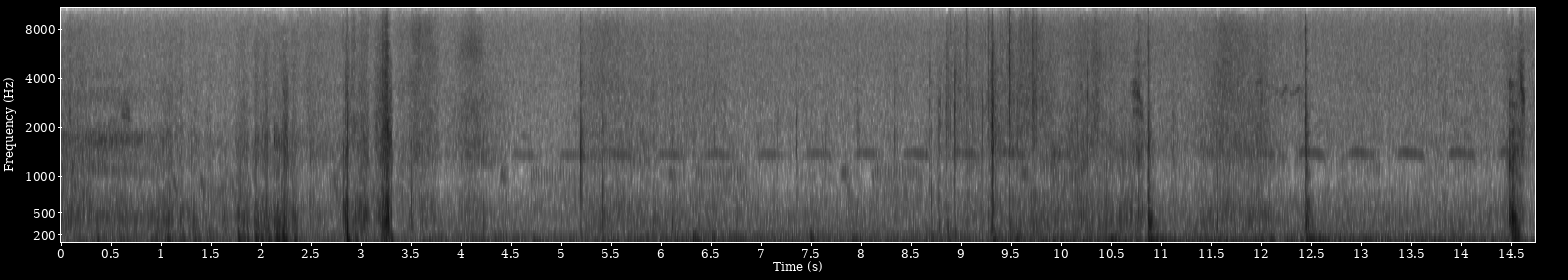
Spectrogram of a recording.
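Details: Pearl-spotted owlet (Glaucidium perlatum) calling at sunrise, about 6 am, on 4 September 2017 in Sabi Sand near Kruger Park, South Africa, likely low in small trees: a long series of short, even whistles from a distance, over low rumble and sharp knocks.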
